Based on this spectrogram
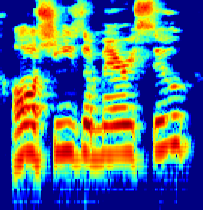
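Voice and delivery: scornful mimicry of a complainer; mocking haters. Acted quote of the film's haters.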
